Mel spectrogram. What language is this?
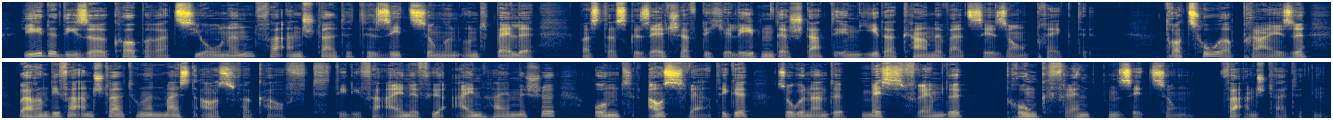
German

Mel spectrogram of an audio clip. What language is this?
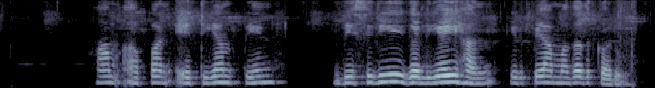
Maithili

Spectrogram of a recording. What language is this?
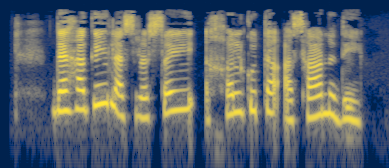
Pashto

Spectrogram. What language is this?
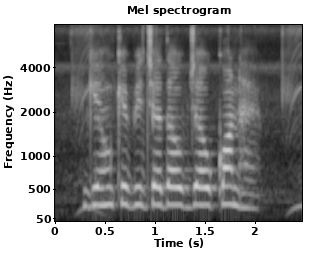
Maithili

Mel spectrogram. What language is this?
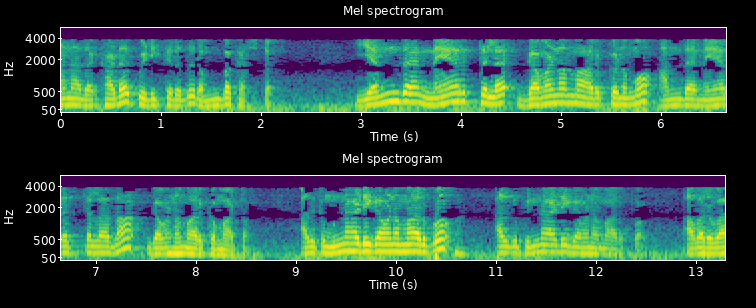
Tamil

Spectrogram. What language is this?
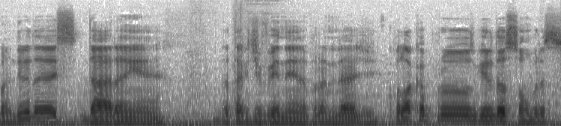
Portuguese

